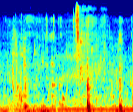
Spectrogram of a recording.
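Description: Lakeshore ambience of water gently lapping against rock, with a few light knocks from the handheld camera being handled, the sharpest a little past the middle.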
